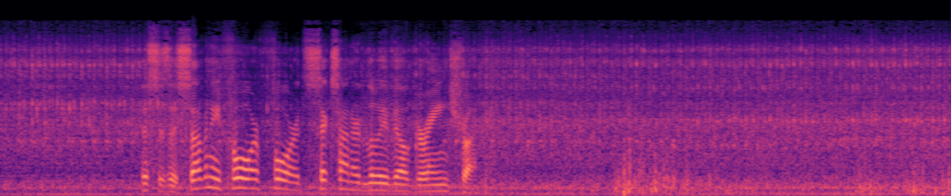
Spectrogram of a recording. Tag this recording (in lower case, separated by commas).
vehicle, speech, truck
